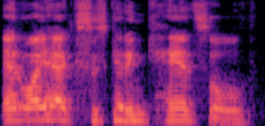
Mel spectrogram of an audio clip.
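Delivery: bright cheerful delivery. Announcing which X-Men book is getting canceled, sounding happy. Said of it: "Why you sound so happy about".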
